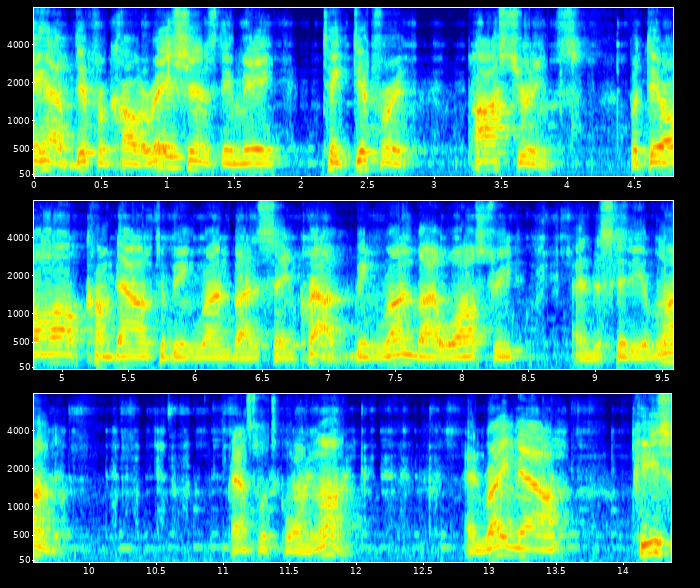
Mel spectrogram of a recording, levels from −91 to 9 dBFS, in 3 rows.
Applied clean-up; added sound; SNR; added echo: neural separator model SepFormer DNS4.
